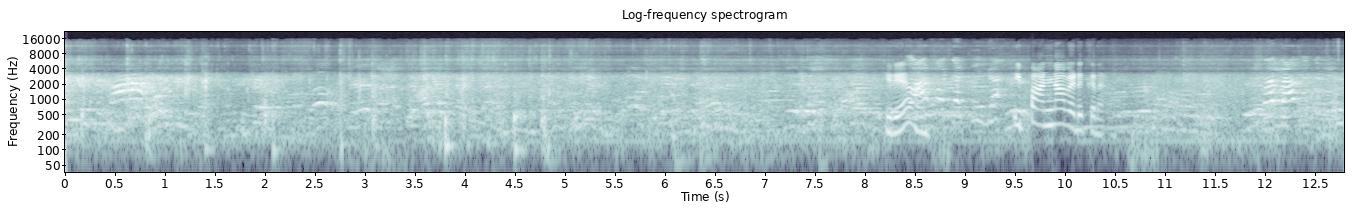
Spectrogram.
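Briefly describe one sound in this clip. A swimmer splashes through water with steady strokes.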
